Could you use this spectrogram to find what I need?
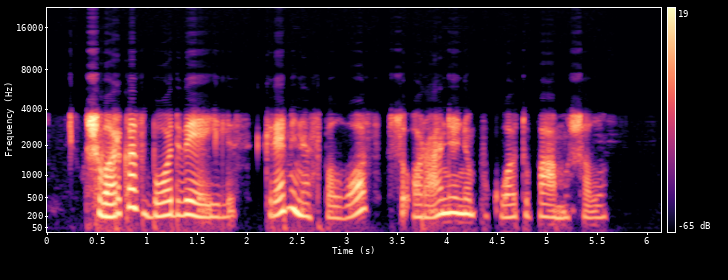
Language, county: Lithuanian, Alytus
